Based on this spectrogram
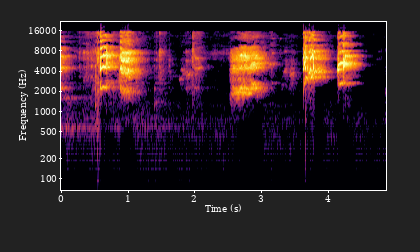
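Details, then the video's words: Blue Opaline lovebird chirps: abrupt shrill notes alternating with longer buzzy, nasal squawks, five or six bursts in all, over a low background drone. "Play this video and make your LOVEBIRD chirp and sing | Lovebird chirping sounds - Blue Opaline"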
